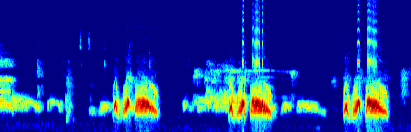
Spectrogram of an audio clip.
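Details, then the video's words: Spotted dove calling to provoke rival doves. Three phrases of two quick rising notes and a drawn-out falling coo, about three seconds apart, with soft murmuring notes between them and a few sharp clicks. "tiếng chim cu gáy kích bổi"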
